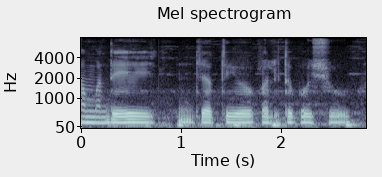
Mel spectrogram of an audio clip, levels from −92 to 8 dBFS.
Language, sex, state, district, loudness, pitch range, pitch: Bengali, female, West Bengal, Jalpaiguri, -16 LUFS, 95-110 Hz, 100 Hz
